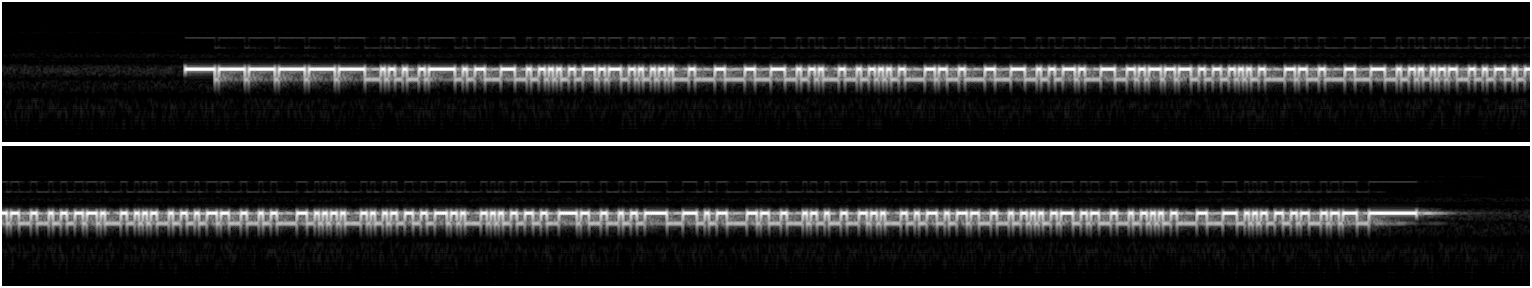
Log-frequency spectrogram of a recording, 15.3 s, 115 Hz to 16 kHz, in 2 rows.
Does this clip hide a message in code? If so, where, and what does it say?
Yes: RTTY (50 baud, 450 Hz shift) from 0.9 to 14.7 s, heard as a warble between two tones, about 1270 Hz centre. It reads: LO SCUDETTO E STATO CONQUISTATO DALLA PER LA TREDICESIMA VOLTA NELLA SUA STORIA.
